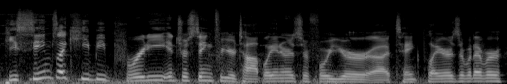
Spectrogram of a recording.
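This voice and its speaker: A man's voice: fairly high pitch, lively intonation, fairly quick, noisy background. A man giving casual, off-the-cuff reaction commentary as host of a reaction channel. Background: music and video audio.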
